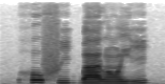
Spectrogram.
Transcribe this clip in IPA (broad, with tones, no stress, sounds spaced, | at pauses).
h o˦ f i˧ ɡ͡b a˨ l ɔ̃˨ j i˨˦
